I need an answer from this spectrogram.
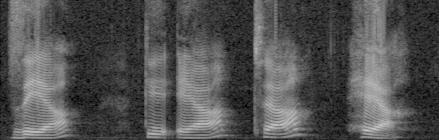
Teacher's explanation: So this R, this R, this R, and these two R's will be pronounced like A, okay? The German A, okay?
